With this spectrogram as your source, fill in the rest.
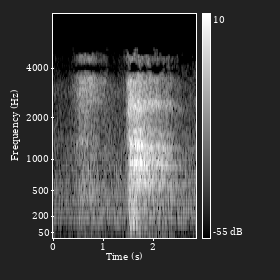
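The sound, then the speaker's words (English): A deep breath drawn in at the start of a guided centering meditation: a soft airy breath, then a louder, longer rush of breath that fades slowly, with no talking. “So, let's get started with a centering meditation from our dear friend, Archangel Gabriel. Deep breath.”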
